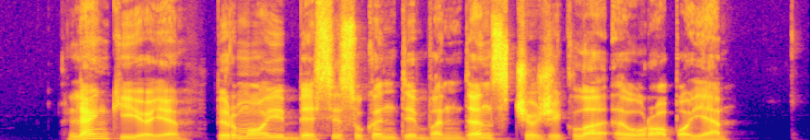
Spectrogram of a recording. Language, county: Lithuanian, Šiauliai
